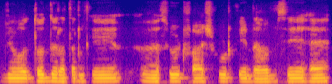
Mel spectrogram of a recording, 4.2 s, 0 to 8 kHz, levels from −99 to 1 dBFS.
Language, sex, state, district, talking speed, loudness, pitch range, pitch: Hindi, male, Punjab, Fazilka, 145 wpm, -16 LUFS, 110-115 Hz, 115 Hz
